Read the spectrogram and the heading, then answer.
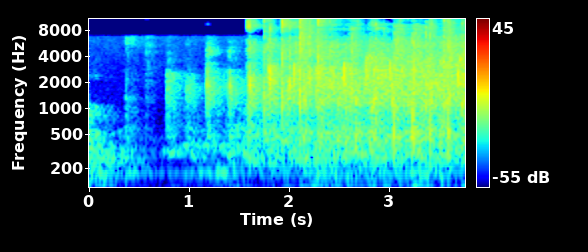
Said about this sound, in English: That's a slow clap. Working our way into it. But I appreciate it. I don't think the people really are buying what he's laying down, or at least I hope that's indicative of the slow clap.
